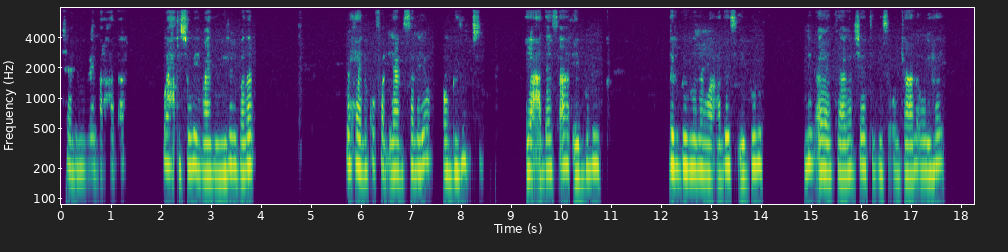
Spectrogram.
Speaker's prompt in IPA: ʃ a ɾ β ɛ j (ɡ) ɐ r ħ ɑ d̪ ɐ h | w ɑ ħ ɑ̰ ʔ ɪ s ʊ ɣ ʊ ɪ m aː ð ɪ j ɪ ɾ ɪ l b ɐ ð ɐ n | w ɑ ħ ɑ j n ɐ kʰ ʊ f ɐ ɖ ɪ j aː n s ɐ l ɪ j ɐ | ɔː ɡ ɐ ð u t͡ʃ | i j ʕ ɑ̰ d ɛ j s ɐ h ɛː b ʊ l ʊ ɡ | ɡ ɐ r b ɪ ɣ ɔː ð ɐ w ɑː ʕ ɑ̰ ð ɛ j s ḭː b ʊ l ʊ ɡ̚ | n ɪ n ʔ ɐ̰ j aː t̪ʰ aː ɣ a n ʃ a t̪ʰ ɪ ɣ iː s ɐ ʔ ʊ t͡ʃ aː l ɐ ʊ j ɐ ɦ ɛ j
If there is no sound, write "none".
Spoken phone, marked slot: b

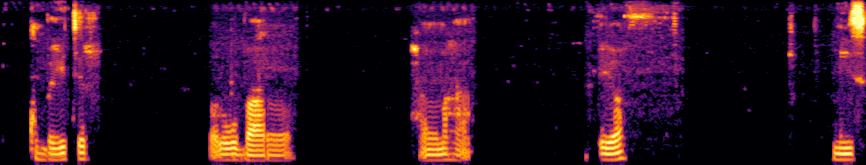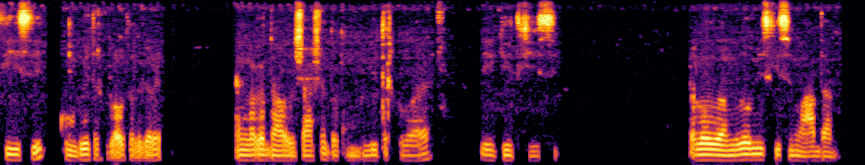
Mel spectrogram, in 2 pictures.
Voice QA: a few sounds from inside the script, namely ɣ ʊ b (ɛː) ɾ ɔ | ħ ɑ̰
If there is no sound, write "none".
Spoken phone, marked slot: aː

